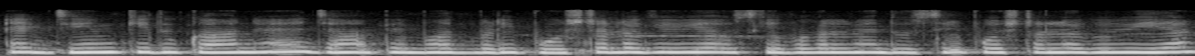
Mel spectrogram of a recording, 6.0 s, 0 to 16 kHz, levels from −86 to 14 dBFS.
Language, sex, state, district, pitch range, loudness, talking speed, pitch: Hindi, female, Punjab, Kapurthala, 260-275 Hz, -10 LUFS, 210 wpm, 265 Hz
